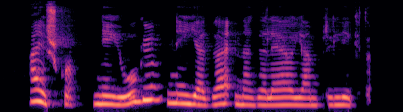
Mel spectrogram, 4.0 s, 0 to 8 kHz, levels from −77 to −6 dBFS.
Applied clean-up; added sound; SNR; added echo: none; none; none; none.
